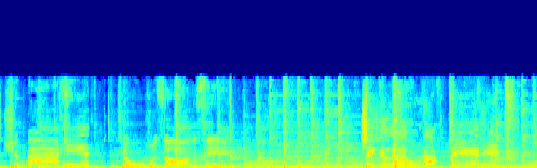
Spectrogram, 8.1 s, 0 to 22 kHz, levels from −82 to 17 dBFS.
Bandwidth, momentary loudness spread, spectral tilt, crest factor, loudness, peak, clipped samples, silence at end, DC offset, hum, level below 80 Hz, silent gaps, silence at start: 12.5 kHz; 5 LU; -3.5 dB/octave; 16 dB; -17 LUFS; 0 dBFS; under 0.1%; 0 s; under 0.1%; none; -26 dBFS; none; 0 s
